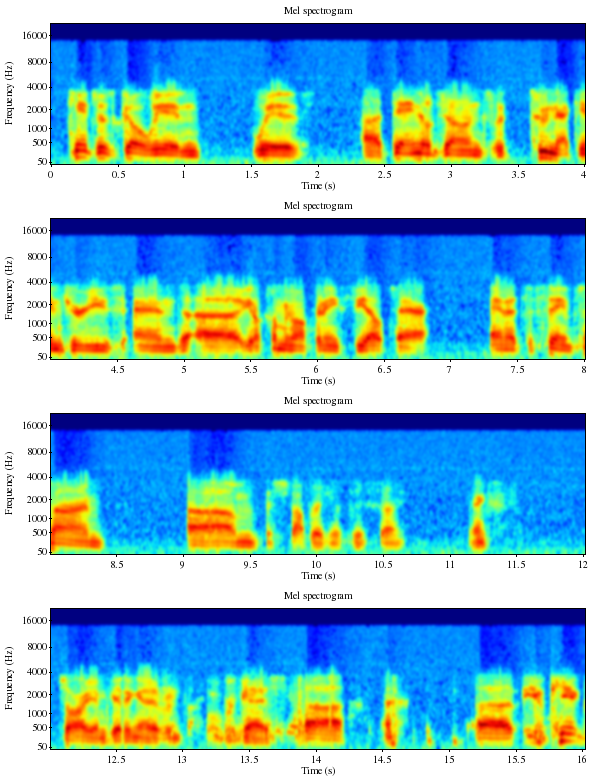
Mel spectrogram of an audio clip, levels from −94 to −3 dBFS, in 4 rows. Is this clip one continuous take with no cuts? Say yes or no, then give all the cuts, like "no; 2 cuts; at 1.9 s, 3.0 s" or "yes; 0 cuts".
no; 1 cut; at 9.6 s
